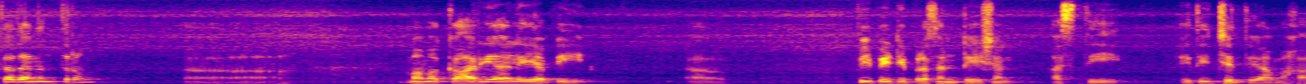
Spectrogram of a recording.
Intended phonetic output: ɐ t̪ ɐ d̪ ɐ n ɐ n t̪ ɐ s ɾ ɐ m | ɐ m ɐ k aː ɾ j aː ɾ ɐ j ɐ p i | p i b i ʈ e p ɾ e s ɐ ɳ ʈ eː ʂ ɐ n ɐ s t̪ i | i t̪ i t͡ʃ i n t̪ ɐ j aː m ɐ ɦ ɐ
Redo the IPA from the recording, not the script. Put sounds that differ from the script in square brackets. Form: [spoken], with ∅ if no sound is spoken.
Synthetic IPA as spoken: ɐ t̪ ɐ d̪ ɐ n ɐ n t̪ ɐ [∅] ɾ ɐ m | ɐ m ɐ k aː ɾ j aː [l] ɐ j ɐ p i | p i [p] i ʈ [i] p ɾ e s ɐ ɳ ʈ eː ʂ ɐ n ɐ s t̪ i | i t̪ i t͡ʃ i n t̪ ɐ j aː m ɐ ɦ ɐ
